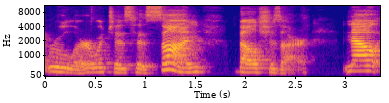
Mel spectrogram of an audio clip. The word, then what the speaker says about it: Belshazzar: introduced to that ruler which is his son belshazzar now it's interesting because daniel was given a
